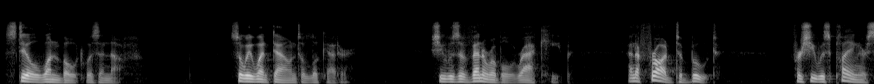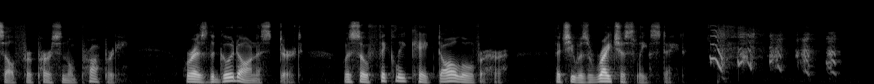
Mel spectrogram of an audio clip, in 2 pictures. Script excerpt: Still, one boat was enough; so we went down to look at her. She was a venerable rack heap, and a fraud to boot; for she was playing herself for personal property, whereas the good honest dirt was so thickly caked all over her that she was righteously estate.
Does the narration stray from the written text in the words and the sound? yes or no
yes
